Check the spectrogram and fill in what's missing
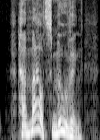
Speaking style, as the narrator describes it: I cried

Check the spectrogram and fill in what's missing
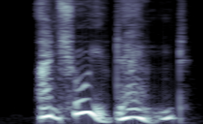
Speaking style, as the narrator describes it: exclaimed her hostess, in defiant disregard of logic

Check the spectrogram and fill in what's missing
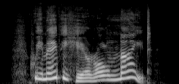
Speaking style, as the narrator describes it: exclaimed Appleway

